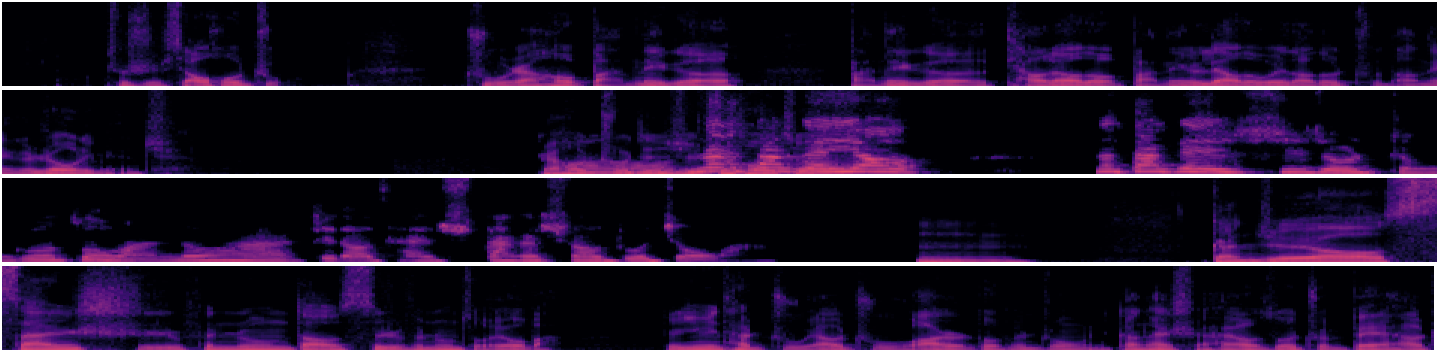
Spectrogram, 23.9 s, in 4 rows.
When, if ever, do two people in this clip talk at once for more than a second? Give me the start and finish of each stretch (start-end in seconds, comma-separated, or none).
8.3-9.5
